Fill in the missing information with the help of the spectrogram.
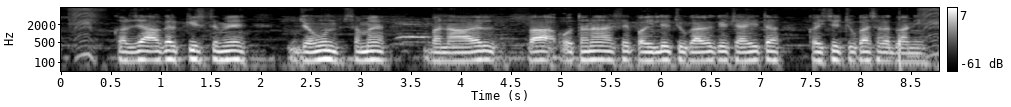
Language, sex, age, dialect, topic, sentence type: Bhojpuri, male, 18-24, Southern / Standard, banking, question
